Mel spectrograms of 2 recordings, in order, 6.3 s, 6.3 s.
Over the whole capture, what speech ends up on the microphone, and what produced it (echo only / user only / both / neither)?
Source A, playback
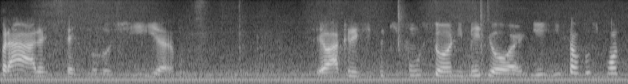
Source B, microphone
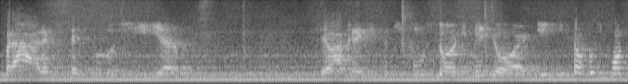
echo only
